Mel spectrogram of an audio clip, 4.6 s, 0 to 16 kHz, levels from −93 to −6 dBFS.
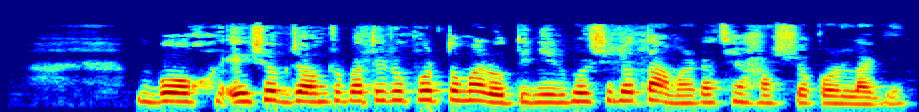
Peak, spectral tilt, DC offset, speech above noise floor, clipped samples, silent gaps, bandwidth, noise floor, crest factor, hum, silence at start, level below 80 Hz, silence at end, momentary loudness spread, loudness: -2 dBFS; -4.5 dB/octave; under 0.1%; 37 dB; under 0.1%; none; 8 kHz; -53 dBFS; 16 dB; none; 0.7 s; -64 dBFS; 0.1 s; 8 LU; -17 LUFS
